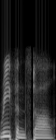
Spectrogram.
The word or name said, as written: Riefenstahl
